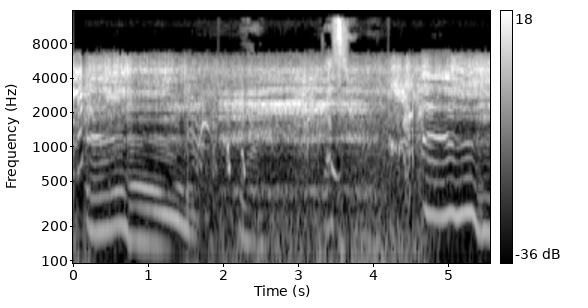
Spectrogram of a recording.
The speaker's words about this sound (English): That's a tortoise mating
